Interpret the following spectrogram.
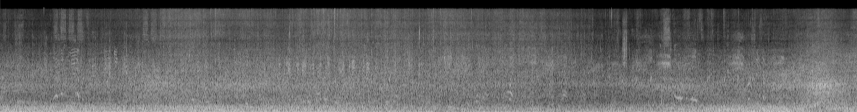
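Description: A flock of mallard ducks quacking, with scattered calls over a steady low background rumble.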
